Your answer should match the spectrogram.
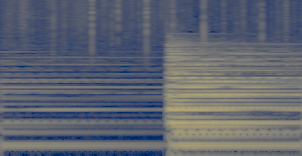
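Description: Music: sustained keyboard chords with no vocals. One chord fades slowly, and a new chord is struck about a second in and begins to fade in turn.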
